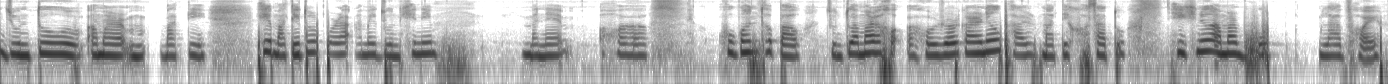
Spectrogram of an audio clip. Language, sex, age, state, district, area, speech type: Assamese, female, 18-30, Assam, Nalbari, rural, spontaneous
